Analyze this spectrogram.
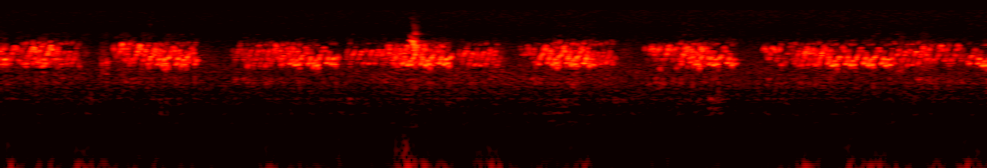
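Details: Budgerigar chicks in the nest being fed, heard close: repeated scratchy, high chattering bursts about one per second, separated by brief gaps, with faint low knocks underneath.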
